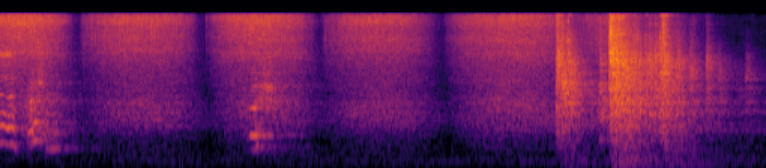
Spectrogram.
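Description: One-arm Smith machine rows: short strained vocal sounds from the lifter and repeated rubbing and sliding noise, rising and falling about once a second. A louder scrape or clatter comes about three-quarters of the way through.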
